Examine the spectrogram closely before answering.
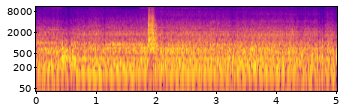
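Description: Vehicle engine idling steadily, with a single sharp knock about two seconds in.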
